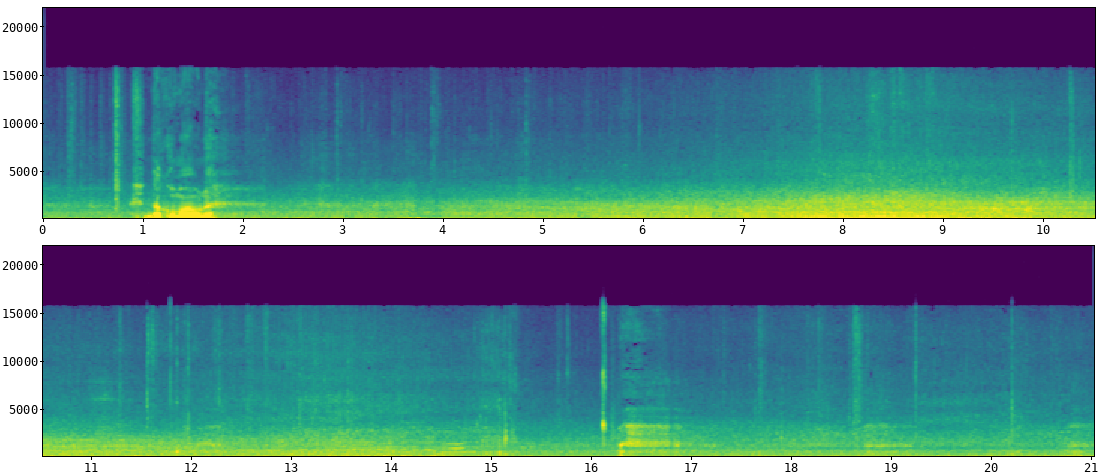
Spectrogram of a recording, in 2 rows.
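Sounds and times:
vehicle passing by: 0:03.8 - 0:21.0.

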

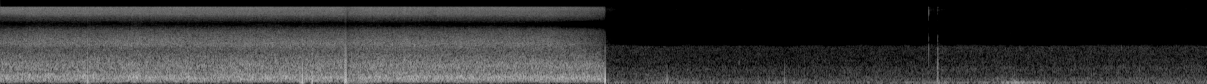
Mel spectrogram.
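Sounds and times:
water rushing: 0:00.0 - 0:06.1.

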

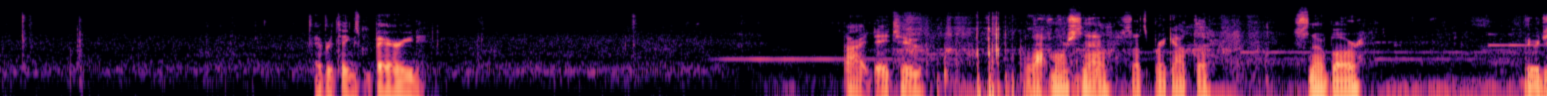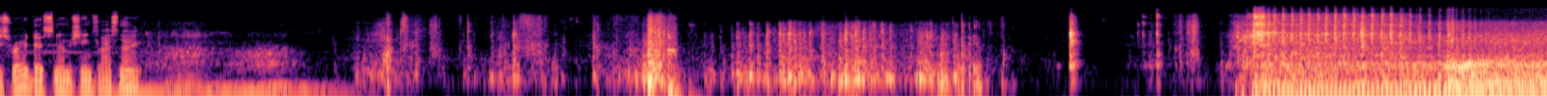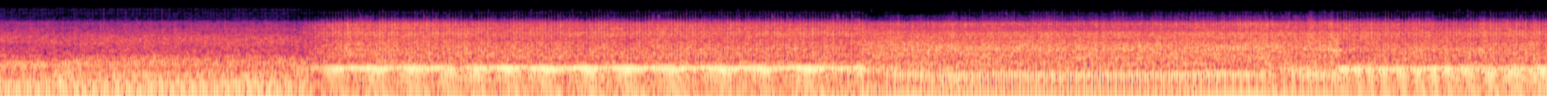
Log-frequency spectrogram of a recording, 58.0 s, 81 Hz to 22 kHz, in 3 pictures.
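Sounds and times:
snowblower engine running: 0:10.7 - 0:22.3, 0:34.7 - 0:58.0
handling knocks and rustles: 0:11.2 - 0:14.0, 0:23.6 - 0:34.6.

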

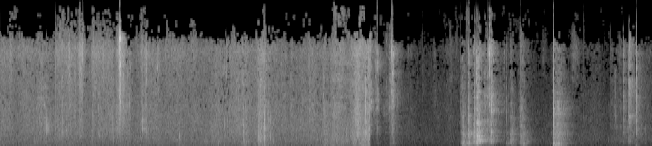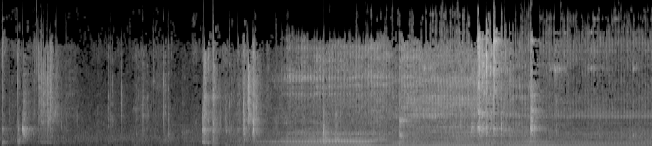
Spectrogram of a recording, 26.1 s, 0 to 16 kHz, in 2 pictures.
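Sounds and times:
shirt fabric rustling: 0:00.1 - 0:07.4.

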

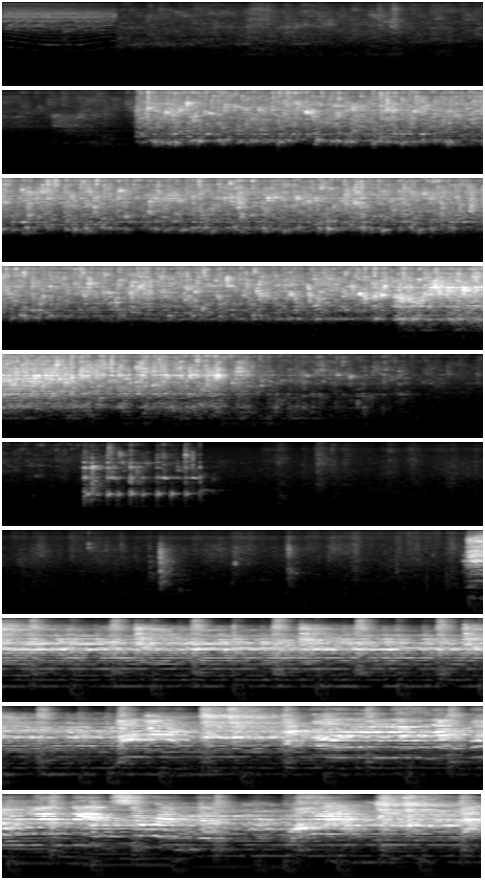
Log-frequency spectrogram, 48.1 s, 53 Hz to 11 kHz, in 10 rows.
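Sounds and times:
tap water running into basin: 0:03.2 - 0:26.2.

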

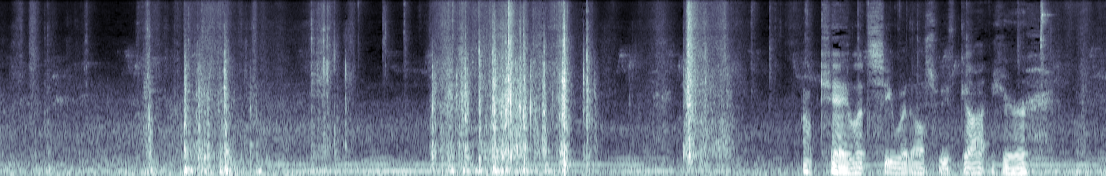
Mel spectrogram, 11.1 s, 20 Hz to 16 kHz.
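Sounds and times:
packing paper rustling: 0:04.3 - 0:06.0.

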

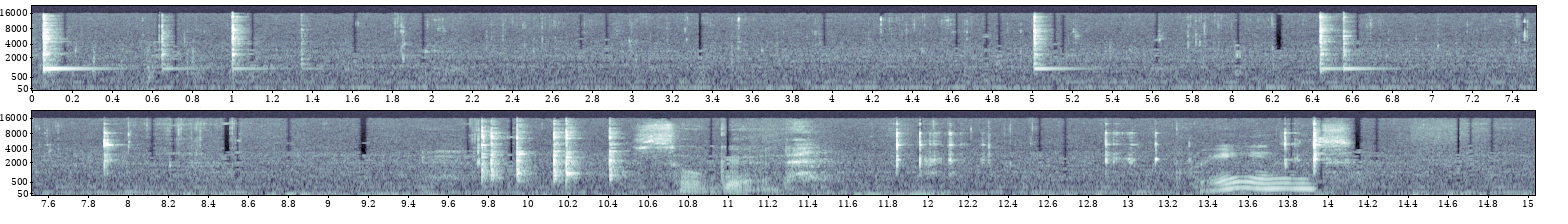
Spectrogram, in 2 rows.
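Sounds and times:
metal spoon clinking glass bowl: 0:06.4 - 0:06.8.

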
